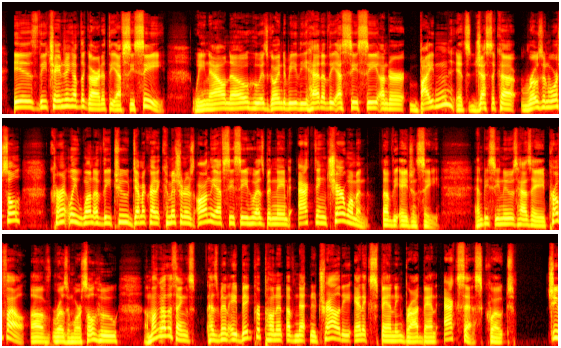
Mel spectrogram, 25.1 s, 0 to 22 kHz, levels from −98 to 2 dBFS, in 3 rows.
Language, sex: English, male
